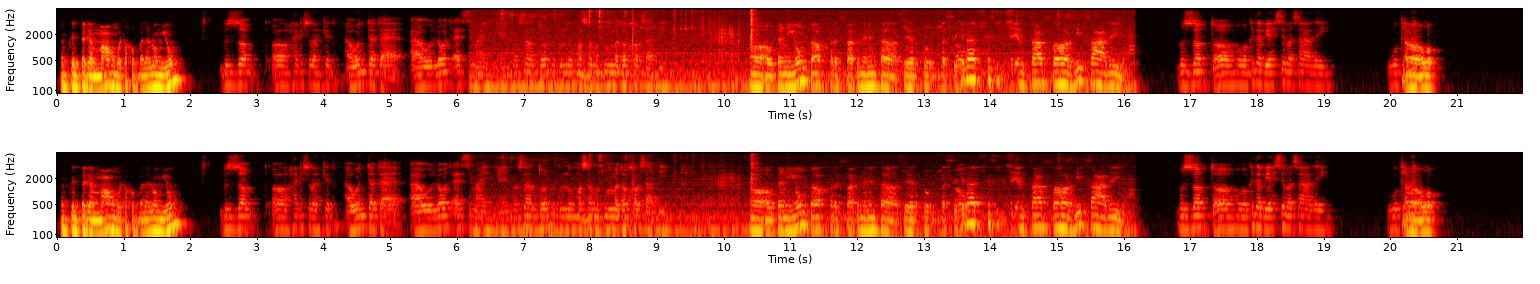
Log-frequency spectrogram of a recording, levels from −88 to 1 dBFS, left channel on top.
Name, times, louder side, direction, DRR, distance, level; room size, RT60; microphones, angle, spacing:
voice 1, 0.1-1.9 7.8-8.0 10.4-16.1 20.2-20.7, left 3 dB, 35° left, 0.7 m, -33 dB
voice 2, 2.5-2.9 3.2-9.5 10.9-11.0 12.4-12.6 13.5-13.7 16.8-19.1 20.0-20.5, equal, 30° right, 3.8 m, -42 dB
sound 1, 6.2-16.2, left 3 dB, 70° left, 0.6 m, -42 dB
10.0 x 6.2 x 2.9 m
head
